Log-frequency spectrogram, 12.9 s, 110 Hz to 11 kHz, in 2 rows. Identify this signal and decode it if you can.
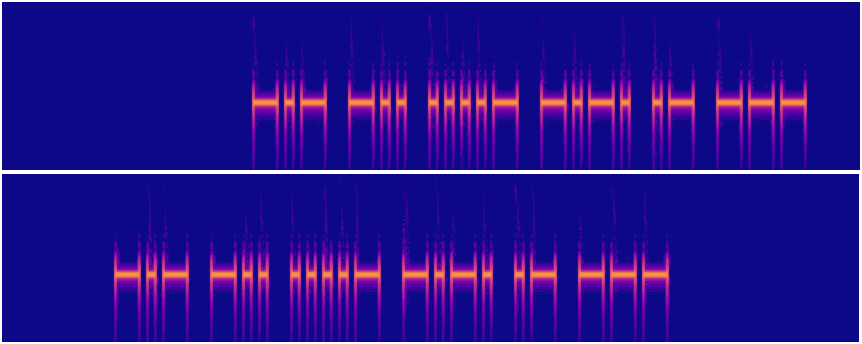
Morse code, heard as a keyed tone, about 20 wpm, 700 Hz. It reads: KD4CAO KD4CAO
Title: USA Call Signs - 6 Characters - Repeated 2x - 20wpm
